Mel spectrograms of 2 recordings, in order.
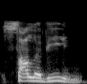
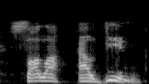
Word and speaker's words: Salah al-Din: he would learn that it wasn't just uh saladin which is a vulgarization but salah al-din salah al-din that it wasn't just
